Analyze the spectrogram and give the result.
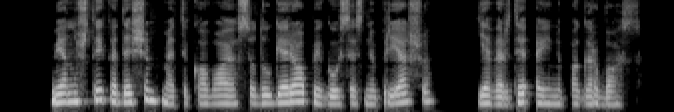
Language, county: Lithuanian, Vilnius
